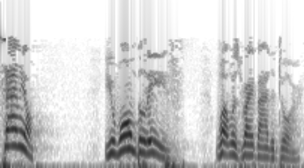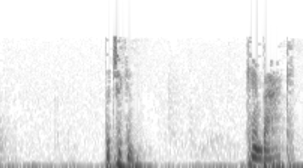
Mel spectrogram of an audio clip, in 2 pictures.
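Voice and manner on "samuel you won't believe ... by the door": high, loud excited call of the name. Retold or imitated. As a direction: burst in with the news. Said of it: "She says".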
